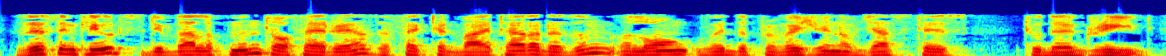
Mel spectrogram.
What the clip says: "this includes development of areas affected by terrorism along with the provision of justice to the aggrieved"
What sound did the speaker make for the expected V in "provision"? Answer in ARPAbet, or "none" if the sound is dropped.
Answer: V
